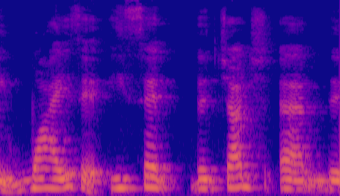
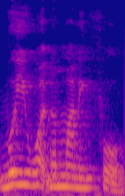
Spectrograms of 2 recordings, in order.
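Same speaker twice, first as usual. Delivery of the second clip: curt, snippy clerk voice full of attitude; 2 semitones higher, 3 dB louder than usual. Retelling what the bank worker asked: imitating bank worker with attitude. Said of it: "That's what the woman said to me with attitude".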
